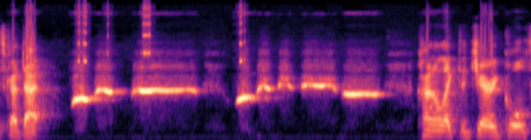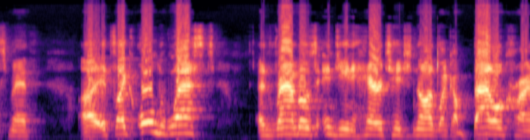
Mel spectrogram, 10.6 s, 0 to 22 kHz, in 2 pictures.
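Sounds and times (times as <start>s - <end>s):
speech: 0.0s - 0.5s, 4.2s - 10.6s
melodic human whistle from a film soundtrack: 0.7s - 4.0s.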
